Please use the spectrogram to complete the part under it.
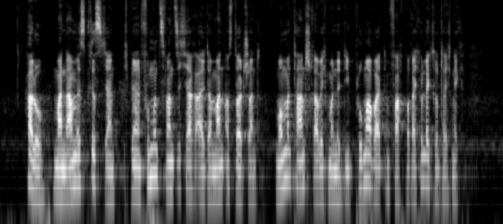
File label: GERMAN WAVE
